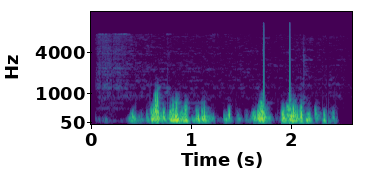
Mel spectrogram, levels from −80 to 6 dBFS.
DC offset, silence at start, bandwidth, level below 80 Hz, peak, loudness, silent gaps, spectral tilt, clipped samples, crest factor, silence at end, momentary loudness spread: under 0.1%; 0.4 s; 10.5 kHz; -42 dBFS; 0 dBFS; -17 LUFS; none; -10 dB/octave; under 0.1%; 18 dB; 0.25 s; 18 LU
